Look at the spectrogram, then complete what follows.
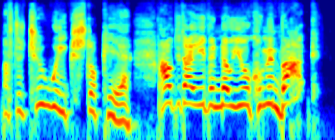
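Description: A woman voicing a calm, brisk and eccentric male time-traveling doctor. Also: high-pitched, no room sound, clean studio sound, pitched above the performer's own voice.

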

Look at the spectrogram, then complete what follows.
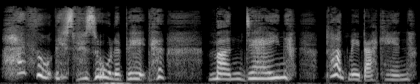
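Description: A woman's voice: high voice, slow, no echo, clean studio sound, pitched above the performer's own voice. A woman voicing a vain, entitled singing starlet in an audiobook, dazed and petulant, with an accusing, aggrieved manner. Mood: irritable. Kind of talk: audiobook character voice.

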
